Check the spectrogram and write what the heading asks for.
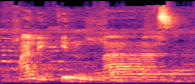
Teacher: Kalau dalam surah An-Nas pendek ma-nya, malikin nas, bukan malikin.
